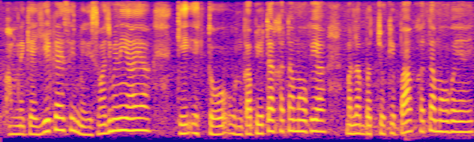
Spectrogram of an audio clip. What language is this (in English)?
Urdu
